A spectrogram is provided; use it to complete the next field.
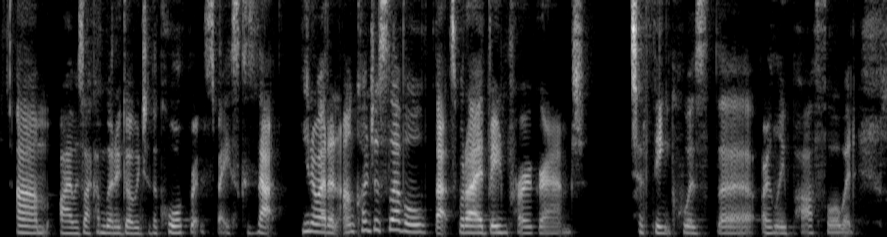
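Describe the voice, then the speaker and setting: This woman has a fairly high pitch and some vocal fry. She uses fairly even intonation with an Australian accent. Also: fairly quick pace. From Australia (Sydney). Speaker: leadership coach. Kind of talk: interview.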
